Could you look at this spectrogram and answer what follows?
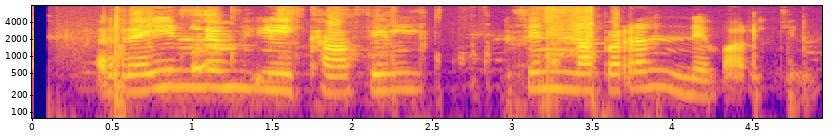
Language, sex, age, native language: Icelandic, female, 13, Icelandic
